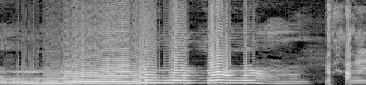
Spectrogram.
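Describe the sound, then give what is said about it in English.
A dog lets out a long, loud, wavering howl that rises and dips in pitch, sounding almost like it is saying "mama," followed by a few short yips at the end. “this is what they filmed, and then went on to tell the story that this baby then started saying mama after the dog started making these sounds.”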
